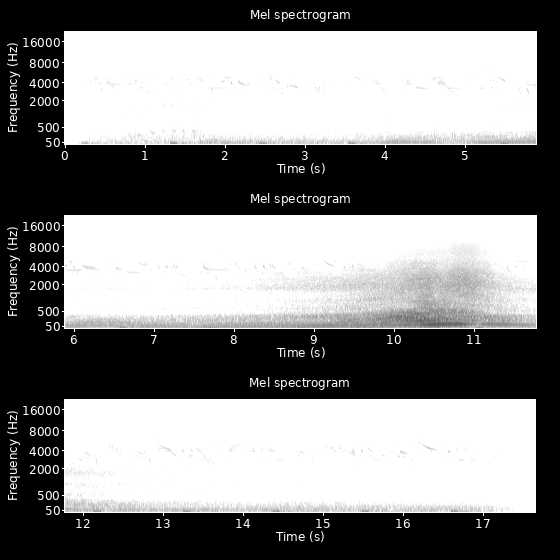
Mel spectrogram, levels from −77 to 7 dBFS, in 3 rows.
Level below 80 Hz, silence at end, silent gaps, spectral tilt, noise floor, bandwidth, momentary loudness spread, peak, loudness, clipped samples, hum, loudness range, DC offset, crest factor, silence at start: -54 dBFS; 0.8 s; none; -7 dB/octave; -75 dBFS; 11 kHz; 29 LU; -18 dBFS; -36 LUFS; under 0.1%; none; 26 LU; under 0.1%; 24 dB; 0.25 s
